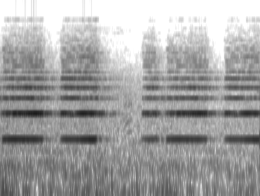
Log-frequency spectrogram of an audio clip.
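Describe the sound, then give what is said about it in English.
Car horns blare in street traffic on New Street: a series of long, steady honks with a rich, bright tone, separated by brief gaps, over a constant low rumble of road noise. “These are the sounds of traffic on New Street.”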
